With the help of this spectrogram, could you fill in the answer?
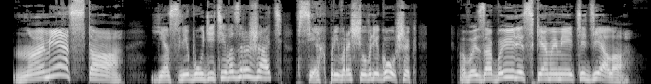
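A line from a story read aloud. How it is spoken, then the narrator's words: Menacing. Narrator (Russian): он так грозно произнес эти слова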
